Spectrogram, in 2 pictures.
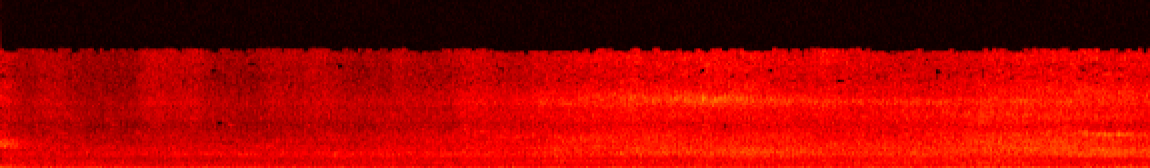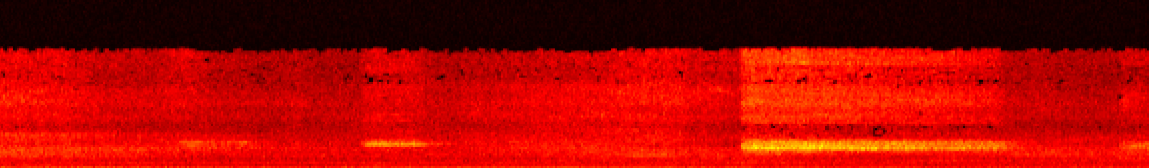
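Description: Hatchback car's engine running at low speed as the car reverses and then pulls forward in a tight turn, under a steady hum of road traffic. A high-pitched tone lasts about two seconds near the end and is the loudest sound.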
